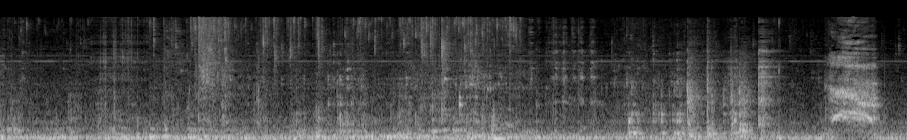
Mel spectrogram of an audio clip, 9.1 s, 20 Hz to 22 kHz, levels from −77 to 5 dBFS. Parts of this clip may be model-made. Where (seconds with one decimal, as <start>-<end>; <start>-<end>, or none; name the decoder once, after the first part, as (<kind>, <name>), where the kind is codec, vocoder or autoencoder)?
0.9-1.5 (codec, SNAC)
